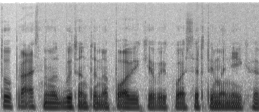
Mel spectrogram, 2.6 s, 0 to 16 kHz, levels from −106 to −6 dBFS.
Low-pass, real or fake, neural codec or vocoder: 14.4 kHz; real; none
